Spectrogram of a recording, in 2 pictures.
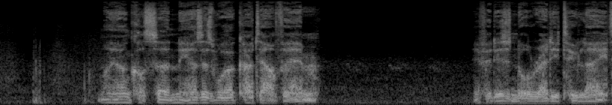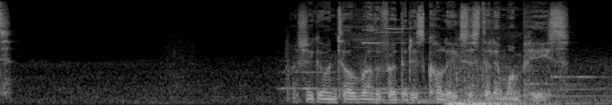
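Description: A young man speaks calmly and thoughtfully, close by.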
